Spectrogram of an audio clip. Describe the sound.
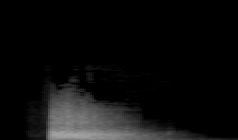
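A single gunshot cracks out loud and sharp, then decays slowly into a long fading rumble.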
